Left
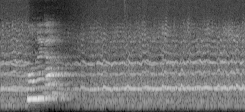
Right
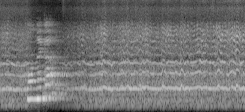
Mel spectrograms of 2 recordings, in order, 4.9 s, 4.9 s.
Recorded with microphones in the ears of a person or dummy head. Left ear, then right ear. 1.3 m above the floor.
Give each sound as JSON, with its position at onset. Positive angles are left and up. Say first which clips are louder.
{"t": 0.5, "sound": "a woman speaking", "louder": "left 2 dB", "side_deg": -65, "distance_m": 0.7}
